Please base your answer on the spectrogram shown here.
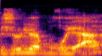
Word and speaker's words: Julia Brouillard: I am Julia Brouillard, and you did pronounce my name correctly, which is not an easy task.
